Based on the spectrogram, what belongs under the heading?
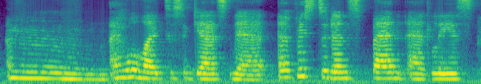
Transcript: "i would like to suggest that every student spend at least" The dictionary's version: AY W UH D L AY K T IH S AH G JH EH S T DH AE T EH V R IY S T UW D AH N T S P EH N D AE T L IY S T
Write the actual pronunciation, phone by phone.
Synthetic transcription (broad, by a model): AY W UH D L AY K T IH S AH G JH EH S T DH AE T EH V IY S T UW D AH N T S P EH N AE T L IY S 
